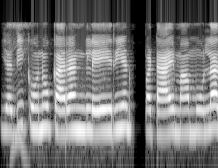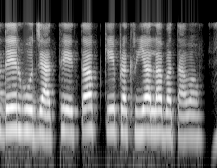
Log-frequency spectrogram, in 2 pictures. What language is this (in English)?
Chhattisgarhi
